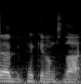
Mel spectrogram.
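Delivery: ordinary delivery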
